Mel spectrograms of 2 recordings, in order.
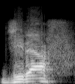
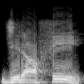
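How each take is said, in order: First: The word ends in an 'f' sound. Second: The word ends in an 'ee' sound. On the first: The speaker calls it right. "ఇంగ్లీష్లో జిరాఫ్ అంటారు" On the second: The speaker calls it wrong. "అంతే తప్ప"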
